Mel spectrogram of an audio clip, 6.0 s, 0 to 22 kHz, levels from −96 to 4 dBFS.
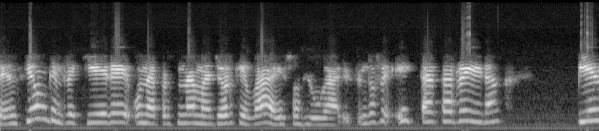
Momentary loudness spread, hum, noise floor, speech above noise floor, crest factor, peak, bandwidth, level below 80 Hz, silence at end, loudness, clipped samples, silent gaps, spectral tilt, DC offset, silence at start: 13 LU; 50 Hz at -55 dBFS; -52 dBFS; 38 dB; 14 dB; 0 dBFS; 19 kHz; -68 dBFS; 0 s; -12 LUFS; under 0.1%; none; -2.5 dB/octave; under 0.1%; 0 s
